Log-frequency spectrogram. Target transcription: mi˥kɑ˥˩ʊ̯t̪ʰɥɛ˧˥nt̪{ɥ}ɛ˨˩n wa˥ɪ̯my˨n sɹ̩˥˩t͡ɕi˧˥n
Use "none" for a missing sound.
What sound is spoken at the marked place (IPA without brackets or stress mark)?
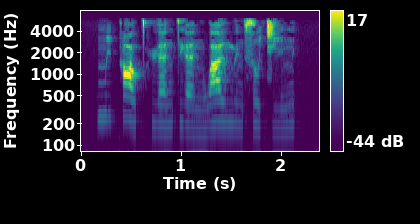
j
